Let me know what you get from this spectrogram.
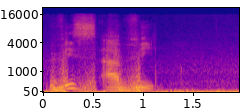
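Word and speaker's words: vis-à-vis: Vowel আছে সেহেতু এর আগের শব্দের শেষের কনসোনেন্ট এসটি এটির সঙ্গে সংযুক্ত হয়ে এটির উচ্চারণ হবে vis à vis। আরেকটা জিনিস নিশ্চয়ই আপনারা খেয়াল করলেন, শেষের ভিতে এই এসটা এস কনসোনেন্ট অথবা শেষের কনসোনেন্টটি সাইলেন্ট আছে, যেহেতু এরপরে আর কোনো ভাওয়েল অথবা আশ এরকম কোনো কিছুই নেই।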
